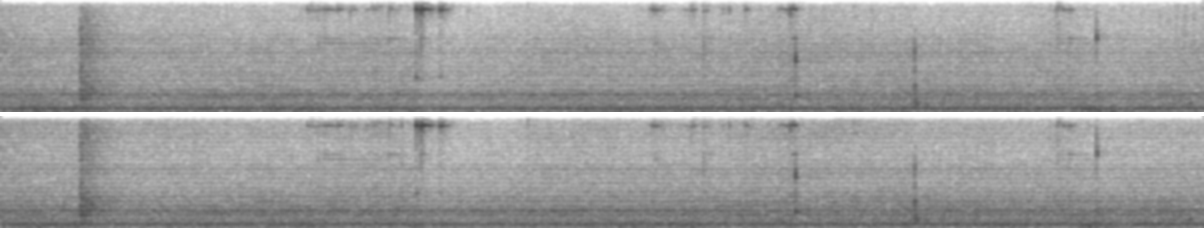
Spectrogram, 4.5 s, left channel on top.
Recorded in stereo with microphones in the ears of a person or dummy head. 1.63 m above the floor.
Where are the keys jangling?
5° left (ahead or behind).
